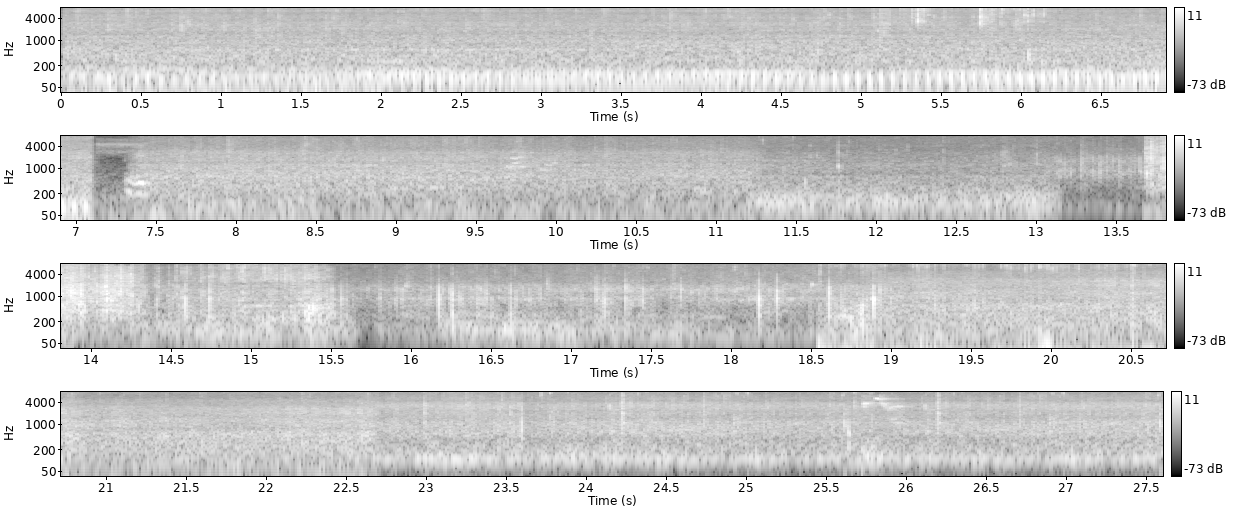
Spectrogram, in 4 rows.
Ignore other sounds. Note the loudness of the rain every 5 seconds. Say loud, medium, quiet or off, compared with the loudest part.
loud, loud, medium, loud, loud, loud.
